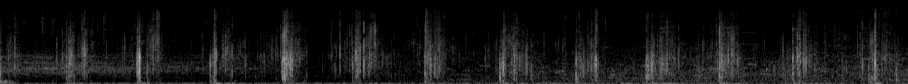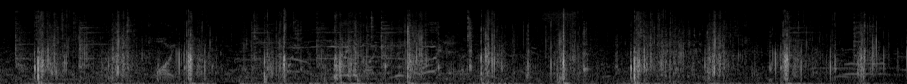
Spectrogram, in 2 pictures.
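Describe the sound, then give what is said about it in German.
Footsteps walk steadily away from a medieval fair's tournament ground toward a quieter spot, many evenly paced steps under a murmur of voices. “Aber lasst uns für die Aufnahme mal besser an einen ruhigeren Ort gehen.”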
